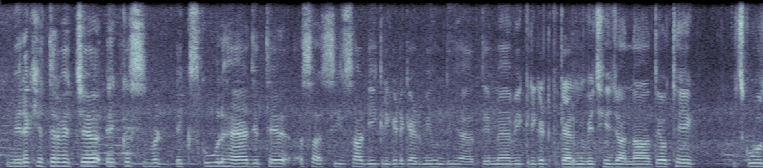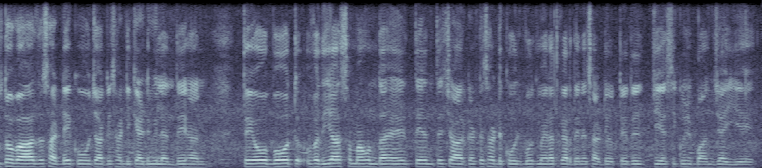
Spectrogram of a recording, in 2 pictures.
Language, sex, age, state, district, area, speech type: Punjabi, male, 18-30, Punjab, Gurdaspur, urban, spontaneous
